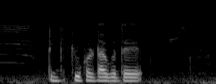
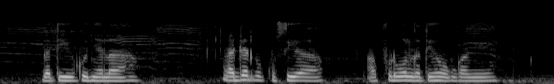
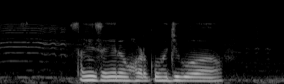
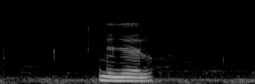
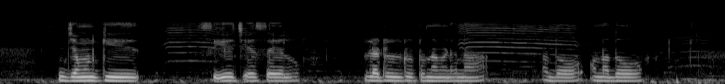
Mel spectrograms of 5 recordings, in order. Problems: constant background noise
